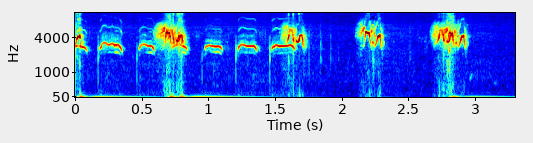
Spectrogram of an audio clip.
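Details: Osprey at a nest on Kent Island, Maryland, 26 July 2018 in the early afternoon, giving a run of short, high whistled chirps, several quick clear notes followed by three harsher, squealing bursts about half a second apart.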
